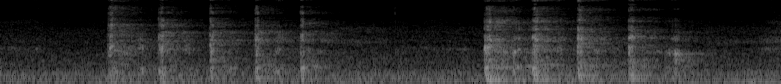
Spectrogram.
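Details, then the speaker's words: Simulated deep lung cough: a doctor imitates the cough typical of pneumonia, early tuberculosis or interstitial fibrosis, two runs of about five short, forceful coughs each. "छोटा सा आपको समझाता हूं कि कैसे जो खांसी बिल्कुल डीप लंग से शुरू होती है जैसे निमोनिया हो गया या टीबी शुरुआत में हो गई या कुछ बीमारियां होती है जिनको इंटरस्टीशियल फाइब्रोसिस कहते हैं उनकी खांसी ऐसे होती है।"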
